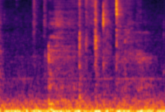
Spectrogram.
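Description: Faint, irregular light clicks and taps from hands handling small paper pieces and a glue bottle on a craft mat, over a low steady hum.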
